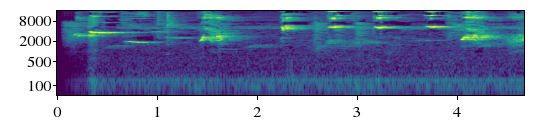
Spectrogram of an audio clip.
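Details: Long-tailed white-rumped shama being trained for mental toughness, giving varied whistled notes and buzzy phrases with pauses, over a steady low hum.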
